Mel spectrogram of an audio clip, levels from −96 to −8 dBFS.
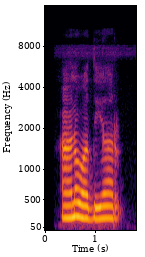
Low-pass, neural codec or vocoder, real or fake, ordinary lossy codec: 10.8 kHz; none; real; none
